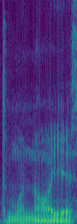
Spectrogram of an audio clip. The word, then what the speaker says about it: Monoyer: Pastor, Pastor, Monoyer, Monoyo, or pronounced Monoyer.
